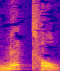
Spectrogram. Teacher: 当 T 处于两个母音之间时原本 T 的音就会变成的 D 的音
